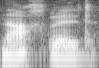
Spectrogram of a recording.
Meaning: posterity (all the future generations)
- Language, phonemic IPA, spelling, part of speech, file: German, /ˈnaːχˌvɛlt/, Nachwelt, noun, De-Nachwelt.ogg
